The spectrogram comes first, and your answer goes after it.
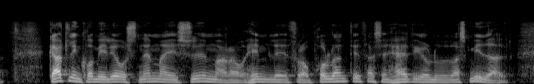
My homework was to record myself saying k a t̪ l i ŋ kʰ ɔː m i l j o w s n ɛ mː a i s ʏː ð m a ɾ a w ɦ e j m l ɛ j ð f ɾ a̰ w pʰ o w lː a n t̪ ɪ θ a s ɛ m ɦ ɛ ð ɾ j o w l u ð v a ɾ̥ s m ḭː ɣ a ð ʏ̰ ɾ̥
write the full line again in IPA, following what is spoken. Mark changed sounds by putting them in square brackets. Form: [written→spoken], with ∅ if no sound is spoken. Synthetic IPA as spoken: k a t̪ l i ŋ kʰ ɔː m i l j o w s n ɛ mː a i s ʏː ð m a ɾ a w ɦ e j m l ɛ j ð f ɾ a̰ w pʰ o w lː a n t̪ ɪ θ a s ɛ m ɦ ɛ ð ɾ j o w l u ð v a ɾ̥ s m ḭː [ɣ→ð] a ð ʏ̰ ɾ̥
